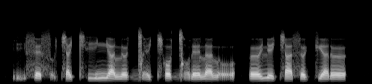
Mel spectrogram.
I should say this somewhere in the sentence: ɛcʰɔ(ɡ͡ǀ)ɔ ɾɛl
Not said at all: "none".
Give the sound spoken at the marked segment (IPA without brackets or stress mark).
ɡ͡ǀ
